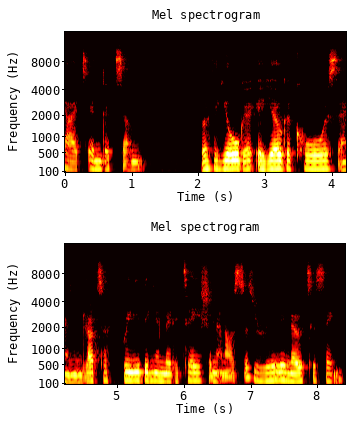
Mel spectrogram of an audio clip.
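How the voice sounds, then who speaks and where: Soft breathy lady doing guided meditation, really slow and mellow, hushed w long pauses. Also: low voice. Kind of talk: gentle guided meditation talk.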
